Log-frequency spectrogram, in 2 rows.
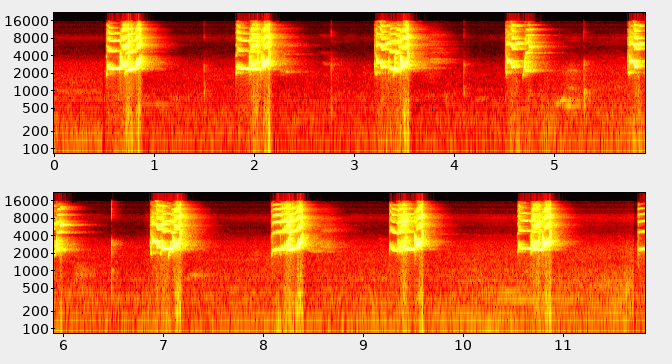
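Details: Lovebird calling, with sound aimed at provoking other lovebirds: sharp, harsh high squawks, each brief and descending, repeated roughly every 1.2 seconds in a steady series.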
